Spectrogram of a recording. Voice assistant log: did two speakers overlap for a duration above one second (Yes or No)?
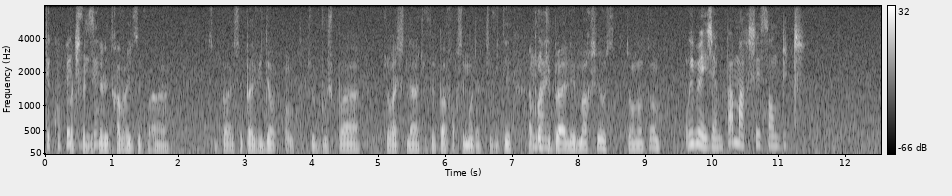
No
